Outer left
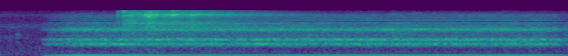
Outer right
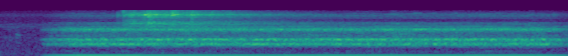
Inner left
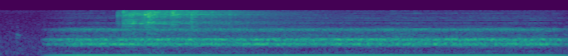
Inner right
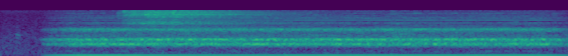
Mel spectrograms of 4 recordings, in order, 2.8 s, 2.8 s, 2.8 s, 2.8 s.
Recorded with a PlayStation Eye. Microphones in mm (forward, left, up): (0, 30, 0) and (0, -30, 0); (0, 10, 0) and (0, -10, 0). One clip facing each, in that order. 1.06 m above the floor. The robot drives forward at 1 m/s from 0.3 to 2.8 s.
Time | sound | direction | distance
0.6 | keys jangling | 65° left (ahead or behind) | 0.6 m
